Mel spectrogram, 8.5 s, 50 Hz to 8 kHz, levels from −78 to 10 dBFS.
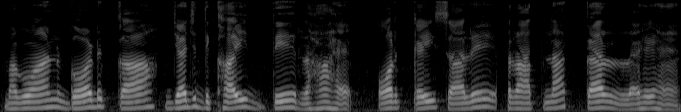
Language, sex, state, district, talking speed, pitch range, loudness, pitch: Hindi, male, Uttar Pradesh, Jalaun, 105 wpm, 150-175 Hz, -32 LUFS, 160 Hz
